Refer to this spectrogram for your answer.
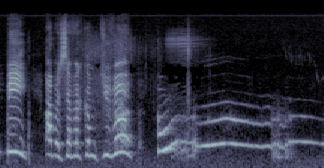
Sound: howls

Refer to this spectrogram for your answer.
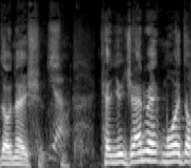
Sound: voiceover

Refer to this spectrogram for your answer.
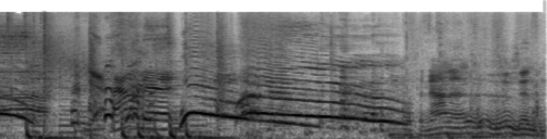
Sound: cheering

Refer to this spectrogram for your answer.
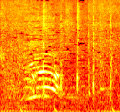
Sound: clapping

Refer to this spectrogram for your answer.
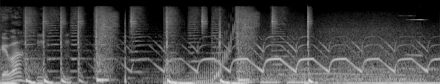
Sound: police siren wails

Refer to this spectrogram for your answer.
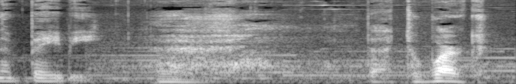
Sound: Ray sighing

